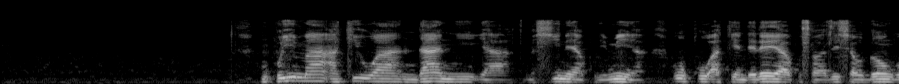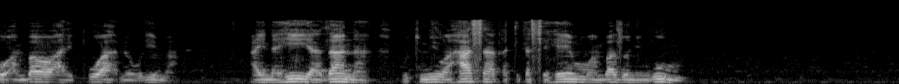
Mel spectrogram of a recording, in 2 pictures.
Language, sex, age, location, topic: Swahili, male, 18-24, Dar es Salaam, agriculture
